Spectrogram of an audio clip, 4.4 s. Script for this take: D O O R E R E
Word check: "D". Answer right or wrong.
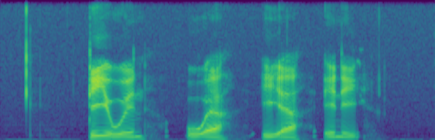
right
